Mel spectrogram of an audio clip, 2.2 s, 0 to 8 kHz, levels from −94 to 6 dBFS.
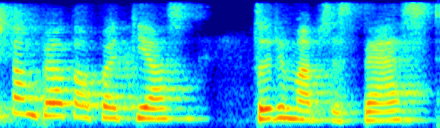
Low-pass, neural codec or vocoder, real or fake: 7.2 kHz; codec, 24 kHz, 0.9 kbps, DualCodec; fake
